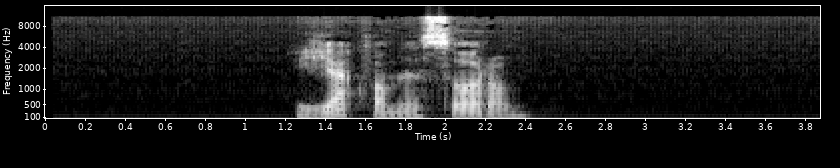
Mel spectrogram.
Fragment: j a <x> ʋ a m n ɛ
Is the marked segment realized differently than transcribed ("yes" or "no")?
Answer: yes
